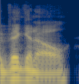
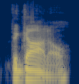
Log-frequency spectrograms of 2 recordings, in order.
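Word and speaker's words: Viganò: um Bishop vgo it's people do say vigano but in Italian pronounce it Bano and we can show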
